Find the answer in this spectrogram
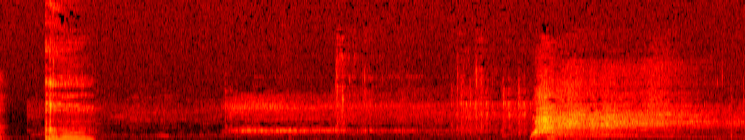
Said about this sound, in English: Let's try one more. Alexa, ask Halloween Sounds for Kids to play random. Insane Asylum.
